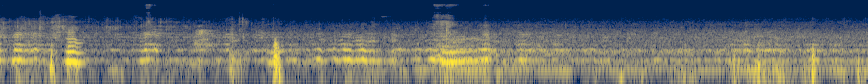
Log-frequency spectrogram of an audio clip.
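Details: Asian honey bees defending a wild hive being harvested give an even, humming buzz with a slightly wavering pitch, with occasional clicks and brushing noises from the work at the comb.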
